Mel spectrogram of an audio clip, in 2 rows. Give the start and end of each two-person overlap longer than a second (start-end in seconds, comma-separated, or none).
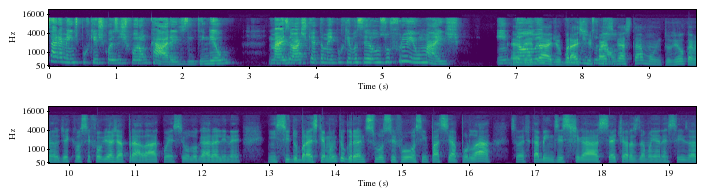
6.9-8.6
